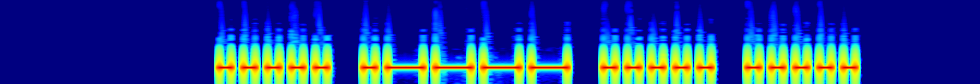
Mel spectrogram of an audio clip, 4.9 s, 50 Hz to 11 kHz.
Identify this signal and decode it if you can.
Morse code, heard as a keyed tone, about 20 wpm, 700 Hz. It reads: 5155
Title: Numbers - 4-Digit 20wpm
